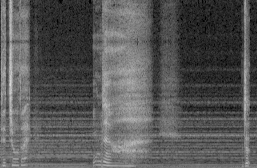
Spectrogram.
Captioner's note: weary sigh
